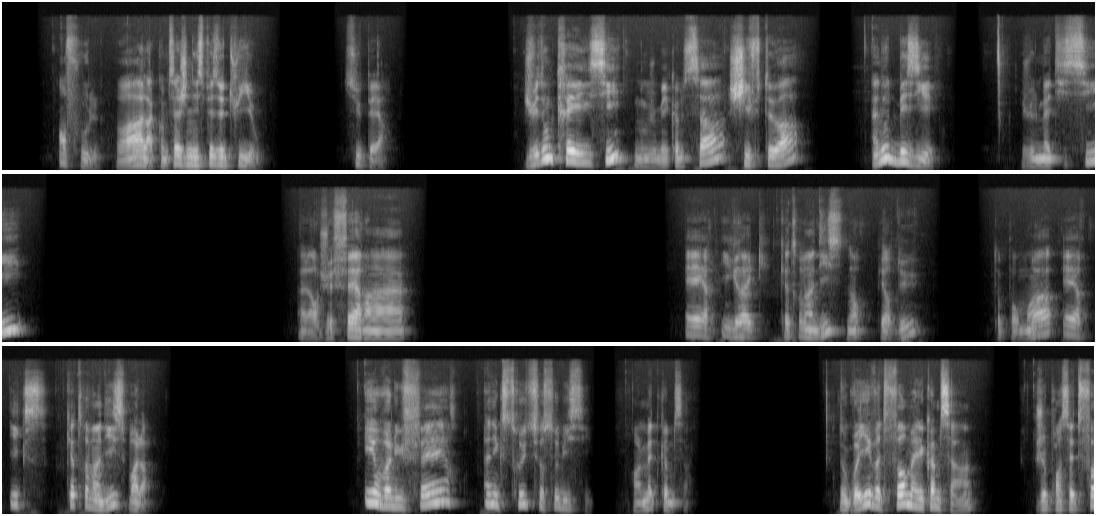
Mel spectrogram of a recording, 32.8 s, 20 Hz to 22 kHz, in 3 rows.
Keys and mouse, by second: 3.6 KP_1, 6.1 KP_1, 6.8 Tab, 7.2 shift+a, 17.8 r, 21.5 r, 23.9 Tab, 26.6 e, 29.1 Tab, 32.1-32.7 right drag.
